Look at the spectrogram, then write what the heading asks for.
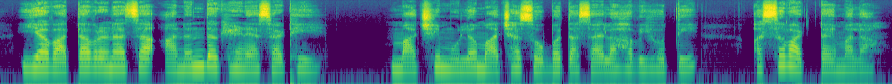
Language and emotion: Marathi, sad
